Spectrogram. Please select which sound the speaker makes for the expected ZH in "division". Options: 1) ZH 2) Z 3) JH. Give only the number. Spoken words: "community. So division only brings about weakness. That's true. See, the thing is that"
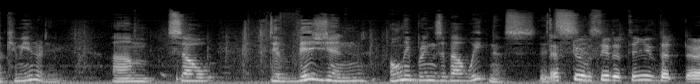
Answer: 1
